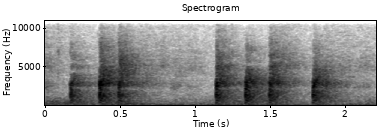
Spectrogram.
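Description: Chalk writing on a blackboard: a quick run of about seven short, sharp strokes and taps.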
